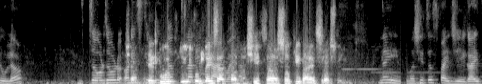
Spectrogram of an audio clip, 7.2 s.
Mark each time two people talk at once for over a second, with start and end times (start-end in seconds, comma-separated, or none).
1.8-3.6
